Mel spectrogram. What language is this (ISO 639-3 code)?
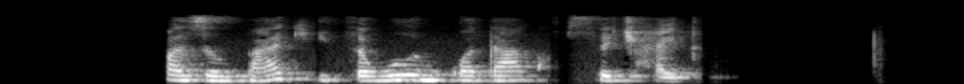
abk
